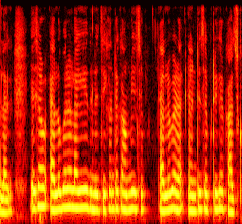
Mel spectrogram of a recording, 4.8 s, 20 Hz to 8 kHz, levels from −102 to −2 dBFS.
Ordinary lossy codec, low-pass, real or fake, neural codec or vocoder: none; 7.2 kHz; real; none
